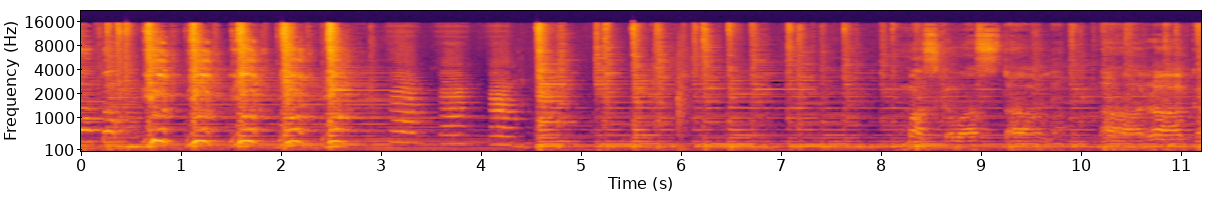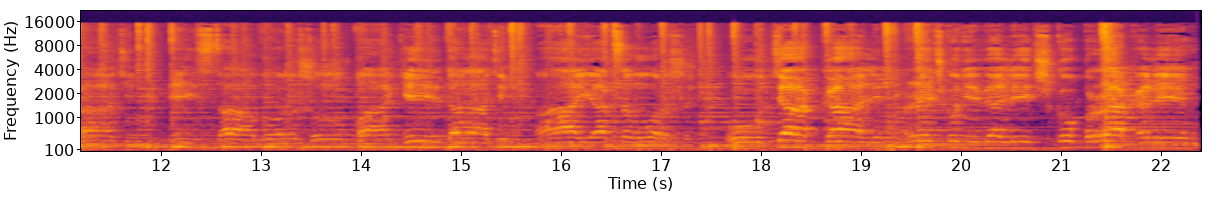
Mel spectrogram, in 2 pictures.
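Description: Acoustic guitar strummed in an instrumental break between verses of a folk song. A man's sung line ends in the first few seconds, then the guitar carries on alone with regular strums.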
